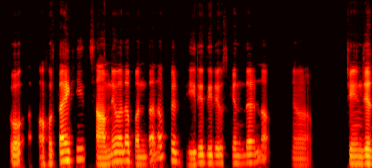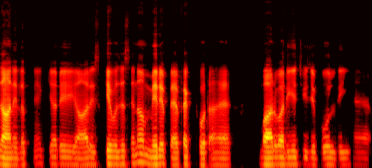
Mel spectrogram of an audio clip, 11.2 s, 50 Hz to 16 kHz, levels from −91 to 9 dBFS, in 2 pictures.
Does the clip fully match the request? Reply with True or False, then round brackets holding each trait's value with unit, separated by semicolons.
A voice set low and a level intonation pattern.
False (110 Hz; 3.3 semitones)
